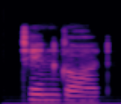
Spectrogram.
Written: tin god

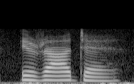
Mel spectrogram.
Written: irade

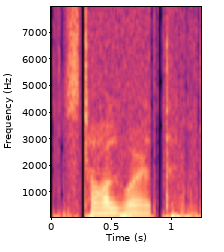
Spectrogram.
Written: stalworth

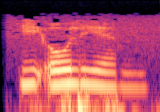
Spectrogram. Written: aeolian

